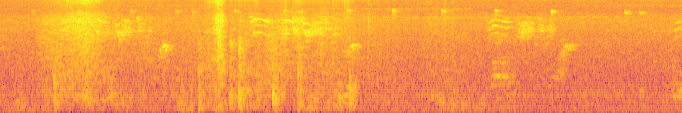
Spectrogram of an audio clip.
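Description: Faint small-bird chirps in the background, with a soft breath about a second in and a few seconds of light rustling and clicks as the bodies shift on a beanbag cushion.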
